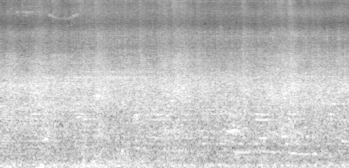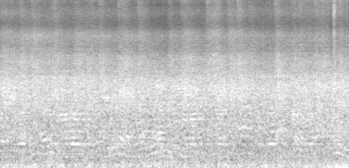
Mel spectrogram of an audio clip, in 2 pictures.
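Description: Steady outdoor background noise with faint, indistinct voices.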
